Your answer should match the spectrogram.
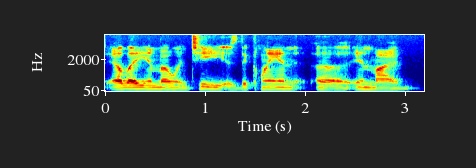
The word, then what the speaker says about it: Lamont: is how you say, and Lamont, Lamont, is the clan in my novel.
